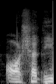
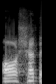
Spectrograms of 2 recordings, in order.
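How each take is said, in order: First: औषधि said as "aushadhi" with a clear final i; the correct औषधि, ending on a long i sound; औषधि with the i vowel sounded at the end; correct form. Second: औषध said as "oshadh" with no final i; the incorrect औषध, ending on a bare dh; औषध clipped without the final vowel; wrong form. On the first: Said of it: "औषधि होता है". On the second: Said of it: "औषध नहीं होता". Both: Shown as a demonstration.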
